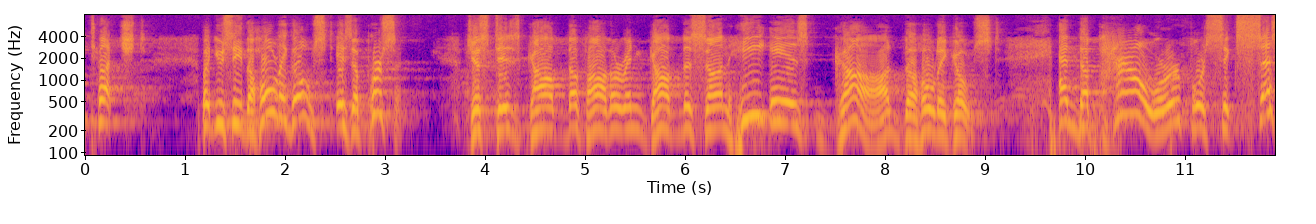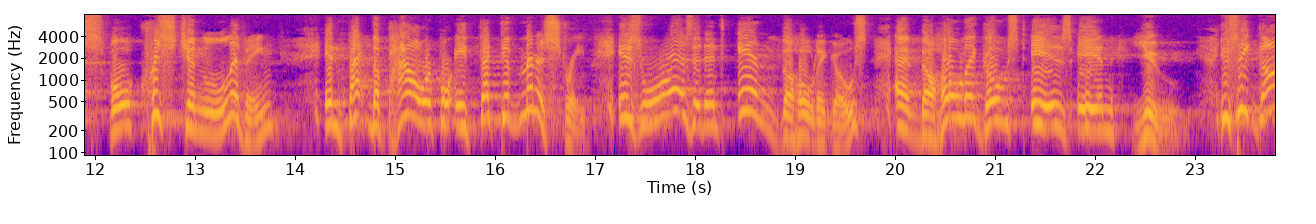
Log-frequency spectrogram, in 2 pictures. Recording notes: This powerful sermon was preached at the Mississippi Church of God Camp Meeting in March 1989.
